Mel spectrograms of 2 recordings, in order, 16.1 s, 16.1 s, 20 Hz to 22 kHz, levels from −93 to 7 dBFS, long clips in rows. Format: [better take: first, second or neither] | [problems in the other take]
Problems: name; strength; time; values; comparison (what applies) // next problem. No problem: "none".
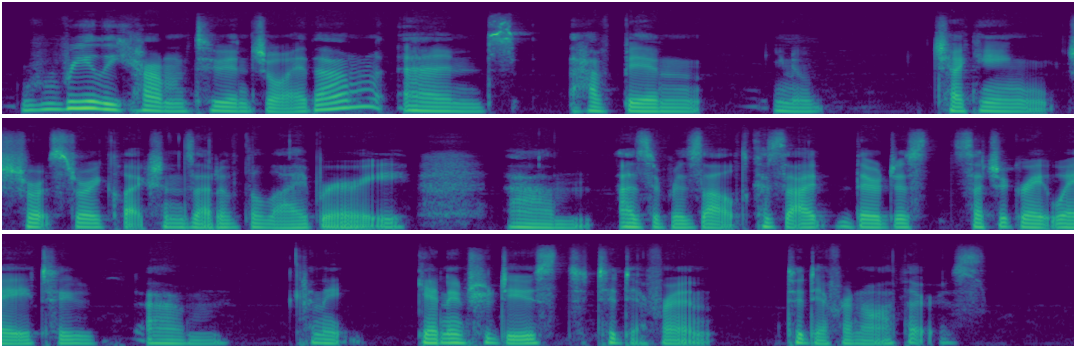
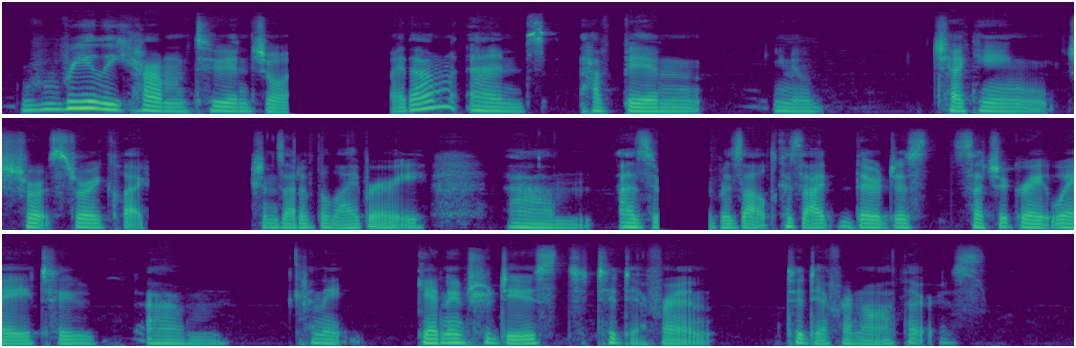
first | audio freezing; at 1.5 s for 0.5 s, at 6 s for 0.5 s and at 8.5 s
